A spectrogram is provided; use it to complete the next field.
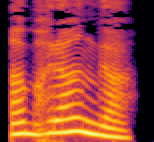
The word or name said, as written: ಅಬರಂಗ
